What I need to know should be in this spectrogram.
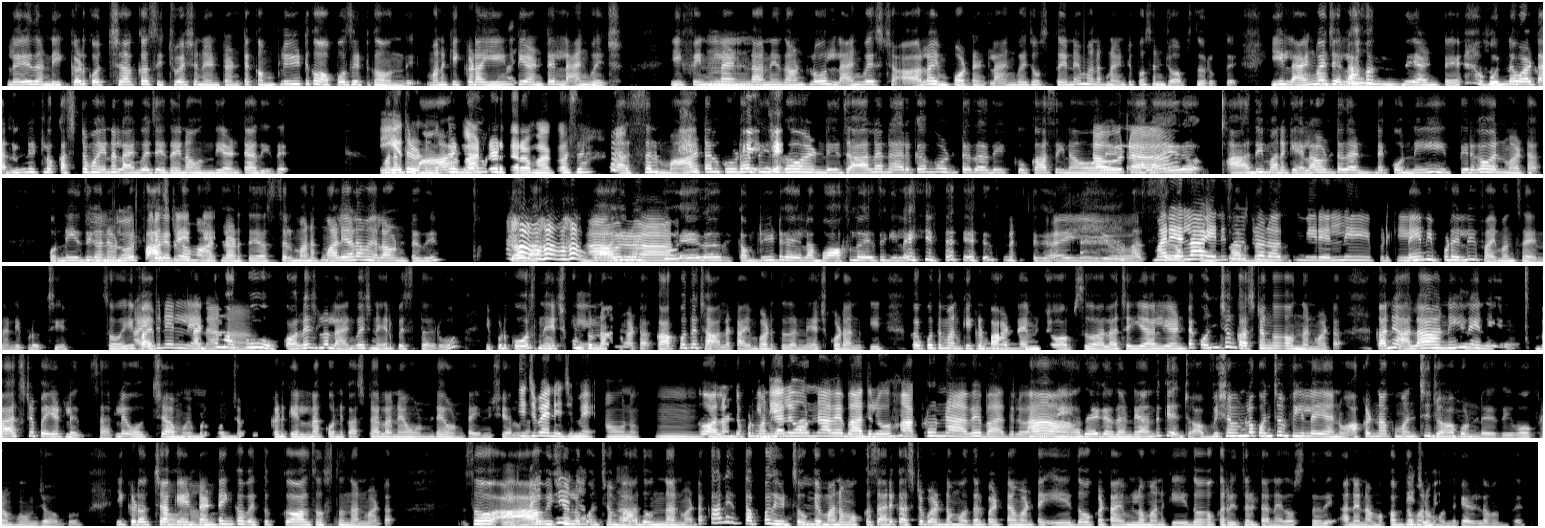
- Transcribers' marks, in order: in English: "కంప్లీట్‌గా ఆపోజిట్‌గా"; in English: "లాంగ్వేజ్"; in English: "లాంగ్వేజ్"; in English: "ఇంపార్టెంట్. లాంగ్వేజ్"; in English: "నైన్టీ పర్సెంట్ జాబ్స్"; in English: "లాంగ్వేజ్ ఎలా ఉంది అంటే"; chuckle; laughing while speaking: "ఉన్న వాటన్నిటిలో కష్టమైన లాంగ్వేజ్ ఏదైనా ఉంది అంటే అది ఇదే"; in English: "లాంగ్వేజ్"; laughing while speaking: "ఏది రెండు ముక్కలు మాట్లాడుతారా మా కోసం?"; in Finnish: "కుకాసీనవొలెట్"; lip smack; in English: "ఈసీగానే"; in English: "ఫాస్ట్‌గా"; tapping; lip smack; in English: "సో"; laugh; in English: "కంప్లీట్‌గా"; in English: "బాక్స్‌లో"; laughing while speaking: "గిల గిల ఏసినట్టుగా"; in English: "ఫైవ్ మంత్స్"; in English: "సో"; in English: "ఫైవ్"; in English: "లాంగ్వేజ్"; in English: "కోర్స్"; in English: "పార్ట్ టైమ్ జాబ్స్"; other background noise; lip smack; in English: "బ్యాక్ స్టెప్"; in English: "ఇనీషియల్‌గా"; in English: "సో"; in English: "బ్యాక్ స్టెప్"; giggle; in English: "జాబ్"; in English: "జాబ్"; in English: "వర్క్ ఫ్రామ్ హోమ్ జాబ్"; in English: "సో"; in English: "ఇట్స్ ఓకే"; in English: "రిజల్ట్"
- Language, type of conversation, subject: Telugu, podcast, మీ స్వప్నాలను నెరవేర్చుకునే దారిలో కుటుంబ ఆశలను మీరు ఎలా సమతుల్యం చేస్తారు?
